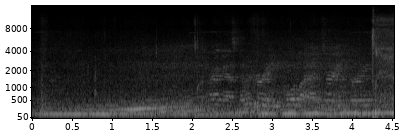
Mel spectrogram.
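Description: Local-class race cars rev and accelerate onto the backstretch at Mountain Motor Speedway, a droning engine tone rising in pitch, somewhat distant beneath a commentator talking steadily.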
